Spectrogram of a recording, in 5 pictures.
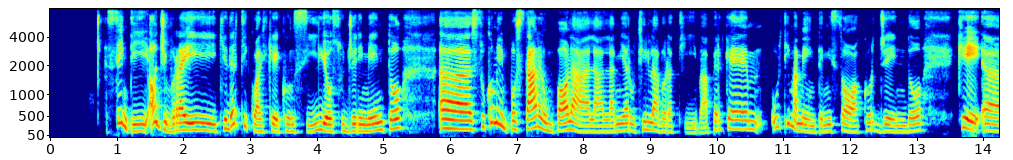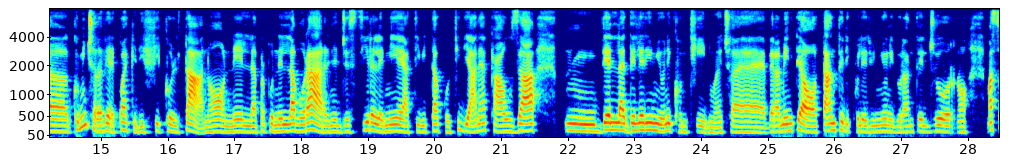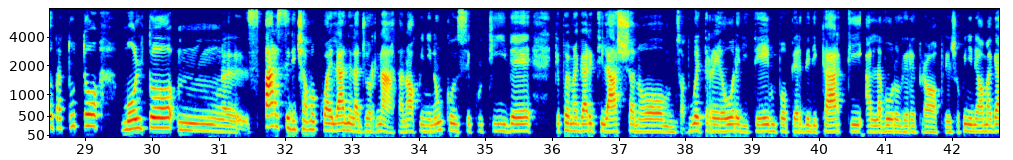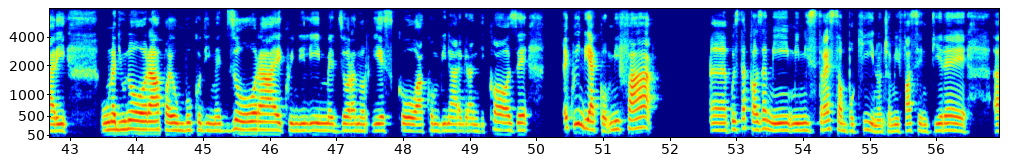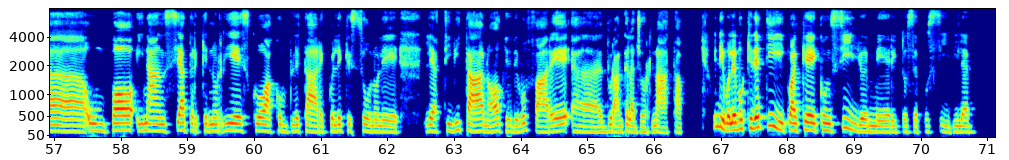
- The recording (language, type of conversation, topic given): Italian, advice, Come posso gestire un lavoro frammentato da riunioni continue?
- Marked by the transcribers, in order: "proprio" said as "propo"; "riunioni" said as "rinioni"; "non" said as "n"; "chiederti" said as "chiedeti"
